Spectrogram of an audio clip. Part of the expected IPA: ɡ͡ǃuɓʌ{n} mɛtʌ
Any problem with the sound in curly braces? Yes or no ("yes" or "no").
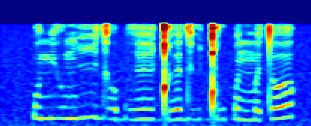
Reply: no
